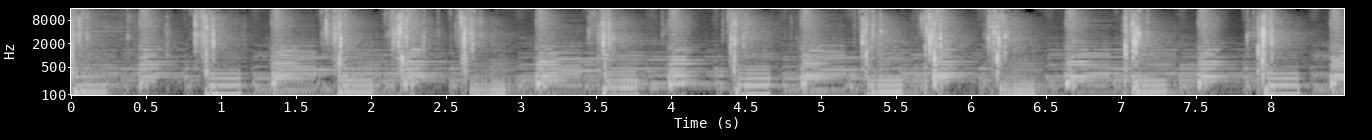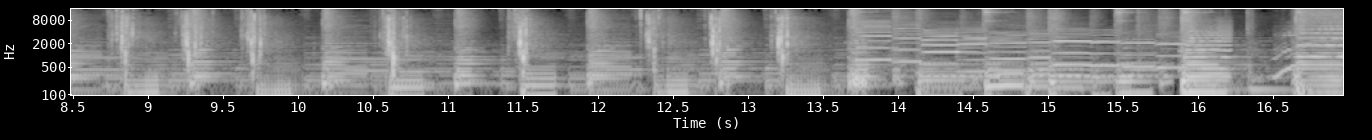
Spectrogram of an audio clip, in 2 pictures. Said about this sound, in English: Now let's clap in time to the music. Ready? And...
